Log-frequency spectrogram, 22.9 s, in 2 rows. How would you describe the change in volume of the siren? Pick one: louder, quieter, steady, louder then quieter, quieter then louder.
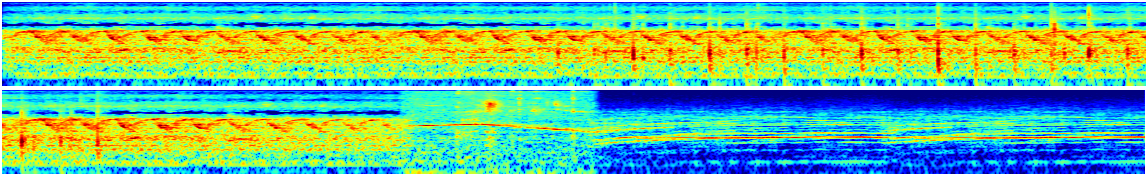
quieter.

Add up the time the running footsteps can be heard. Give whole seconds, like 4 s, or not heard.
7 s.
